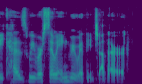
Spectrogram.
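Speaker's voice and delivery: plain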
